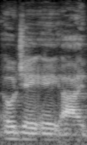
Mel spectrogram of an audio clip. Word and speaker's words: Ojai: It was a study done in California, kind of in Ventura County, and specifically focusing on, I can't even pronounce that, OJAI Valley, whatever that is.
